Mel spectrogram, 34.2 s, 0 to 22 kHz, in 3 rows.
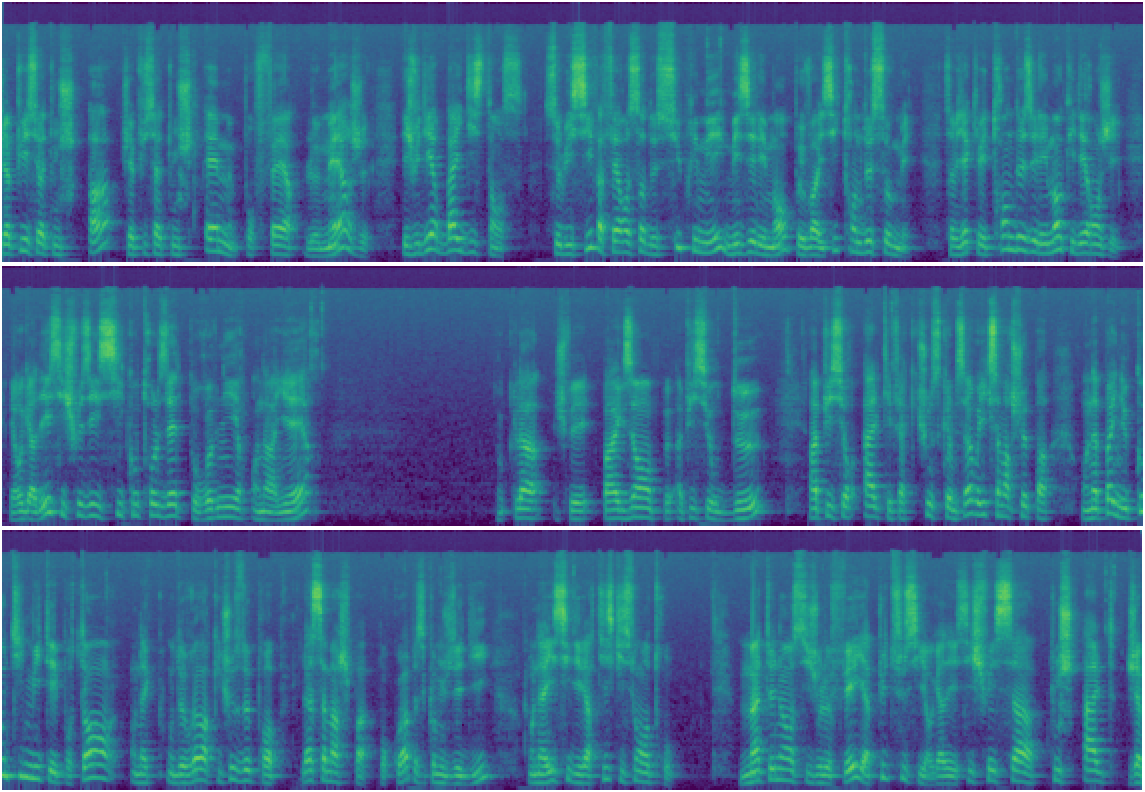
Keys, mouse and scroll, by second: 0.6 a, 1.8 m, 10.2-12.6 middle drag, 12.6 ctrl+z, 13.4 ctrl+z, 14.5 click, 18.4 2, 20.3 alt+click, 22.5-26.9 middle drag, 26.9 a, 27.2 a, 28.0 m, 33.4 a, 33.9 alt+click.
